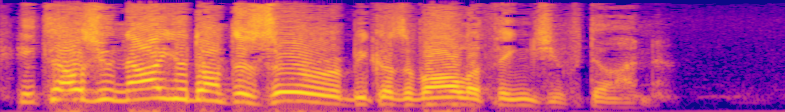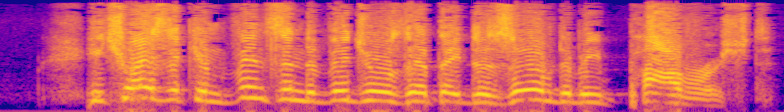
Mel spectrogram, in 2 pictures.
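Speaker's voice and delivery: loud, high-pitched preaching at full force; forceful preaching. Real, not acted. Preacher exposing the devil's lies to the congregation, forceful preaching. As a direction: drive it hard at the congregation.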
